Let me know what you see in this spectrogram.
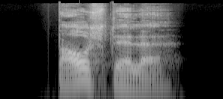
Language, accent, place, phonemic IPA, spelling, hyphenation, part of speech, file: German, Germany, Berlin, /ˈbaʊ̯ʃtɛlə/, Baustelle, Bau‧stel‧le, noun, De-Baustelle.ogg
- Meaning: 1. building site, construction site 2. matter 3. unfinished work, area that needs to be addressed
